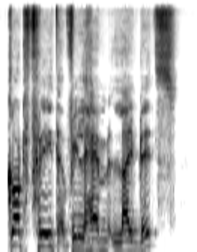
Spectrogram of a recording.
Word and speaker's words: Gottfried Wilhelm Leibniz: So Gottfried Wilhelm Leibniz. Have I said that right, Angela? – Near enough, yeah.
